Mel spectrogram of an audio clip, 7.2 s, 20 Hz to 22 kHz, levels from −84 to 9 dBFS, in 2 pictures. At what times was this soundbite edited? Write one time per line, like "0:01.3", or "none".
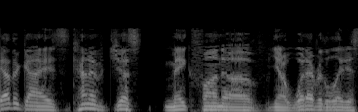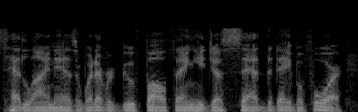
none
